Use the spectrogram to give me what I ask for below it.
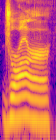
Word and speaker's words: drawer: I understand that the app drawer is spelled DRAWER. I happen to be from Long Island, and we say draw.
